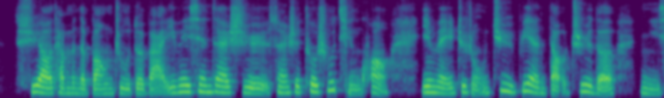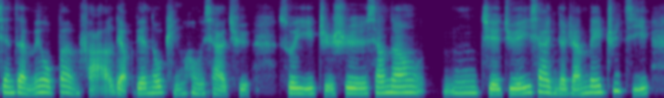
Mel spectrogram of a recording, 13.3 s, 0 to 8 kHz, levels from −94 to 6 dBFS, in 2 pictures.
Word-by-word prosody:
需 195 - -3
要 175 -5 +8
他 160 - -1
们 160 0 -5
的 145 - +1
帮 145 +1 -1
助， 155 -2 -3
对 150 - 0
吧？ - - 0
因 175 +3 -2
为 200 - +5
现 200 -1 +1
在 190 -3 +3
是 170 -4 0
算 175 -2 -2
是 185 +1 0
特 205 +3 +3
殊 250 +6 -1
情 265 - -6
况， - - 0 0.3
因 185 0 +3
为 160 -3 +1
这 195 +4 -1
种 175 - -5
巨 230 -1 0
变 200 -4 +1
导 - - +1
致 210 -3 +1
的， - - +2 0.2
你 145 -4 -7
现 185 +3 0
在 175 -2 +3
没 145 +4 -6
有 190 -1 +3
办 180 -3 -2
法 - - -3
两 - - +3
边 155 0 +1
都 175 +1 +2
平 155 -5 -8
衡 155 -3 -6
下 - - -2
去， - - -7 0.3
所 165 - 0
以 155 -1 +2
只 - - -4
是 155 -1 +2
相 170 +1 0
当， 185 +3 +2 0.2
嗯， 175 +1 -5
解 145 -6 +1
决 150 +2 +2
一 180 - +1
下 200 +2 +2
你 170 - -1
的 145 - +1
燃 140 0 0
眉 185 +2 +2
之 235 +5 -2
急。 275 +7 -4
175 Hz, 270 characters per minute, -22 LUFS, 155-190 Hz, 0.3 s, 要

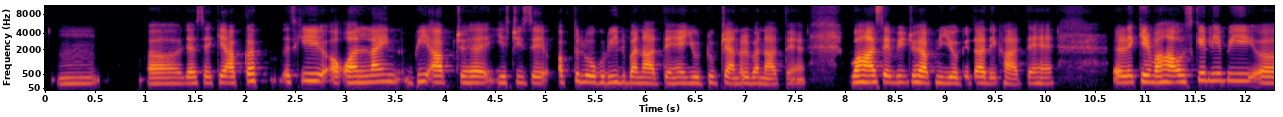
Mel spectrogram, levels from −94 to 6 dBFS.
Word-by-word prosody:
उम, 185 +1 -13 0.6
अ, 185 +1 -2
जैसे 200 +1 -3
कि 220 +2 -3
आपका 255 +6 0 0.3
इसकी 260 +3 -1
अ, - - -1
ऑनलाइन 230 +4 +2 0.2
भी 245 +1 -3
आप 220 0 -2
जो 215 - -1
है 210 -1 0
ये 210 - -5
चीज़ें 205 -1 -5 0.2
अब 220 0 -4
तो 260 - -4
लोग 215 -2 -3
रील 220 0 -6
बनाते 195 -1 0
हैं 195 +1 -1
यूट्यूब 200 +1 -8
चैनल 185 +2 0
बनाते 170 -3 -3
हैं। 100 +1 -9 0.5
वहाँ 225 0 +9
से 225 0 +1
भी 220 0 -5
जो 225 0 -3
है 210 - +8
अपनी 205 0 -1
योग्यता 200 +1 0
दिखाते 185 0 -3
हैं। 190 0 -4 0.6
अ, - - +1
लेकिन 220 +2 +3
वहाँ 220 0 +7
उसके 230 +5 -2
लिए 270 0 -4
भी 265 -1 -3
अ, - - -5
210 Hz, 195 wpm, -23 LUFS, 195-225 Hz, 0.6 s, वहाँ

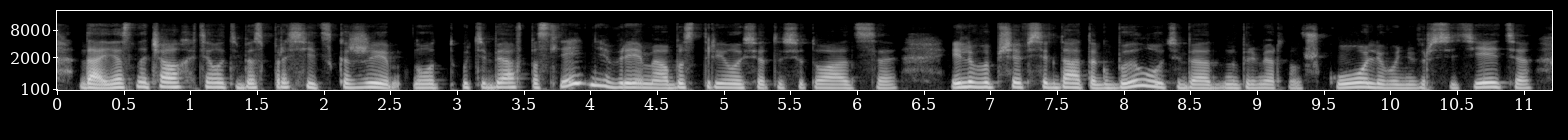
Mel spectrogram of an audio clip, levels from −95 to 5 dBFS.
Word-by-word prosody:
Да, 190 -2 +5
я 185 +4 +4
сначала 220 +1 +2
хотела 215 -1 -1
тебя 195 0 -1
спросить, 205 -2 -2
скажи, 200 -1 +2
вот 185 0 -3
у 200 - 0
тебя 215 +3 0
в 215 - -13
последнее 295 - +1
время 205 -3 +2
обострилась 195 +1 -1
эта 175 +1 -4
ситуация 175 -1 -5 0.4
или 210 +3 +5
вообще 220 0 +1
всегда 205 -1 +1
так 175 -1 -2
было 225 +11 +3
у - - +2
тебя, 175 -2 -2
например, 175 0 -4
там - - -9
в - - -17
школе, 205 0 +1
в 175 - -4
университете, 180 +3 -1
195 Hz, 155 wpm, -21 LUFS, 180-215 Hz, 0.4 s, Да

